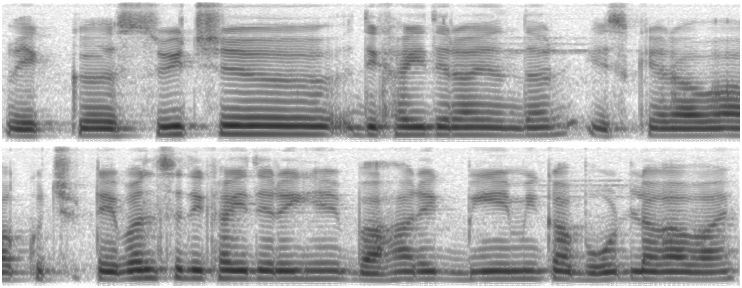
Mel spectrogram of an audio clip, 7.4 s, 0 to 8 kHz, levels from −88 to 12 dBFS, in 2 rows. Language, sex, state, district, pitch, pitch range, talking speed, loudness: Hindi, male, Madhya Pradesh, Dhar, 165 Hz, 155-170 Hz, 180 wpm, -16 LUFS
